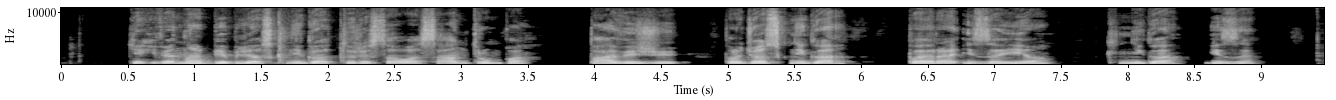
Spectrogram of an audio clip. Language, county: Lithuanian, Vilnius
